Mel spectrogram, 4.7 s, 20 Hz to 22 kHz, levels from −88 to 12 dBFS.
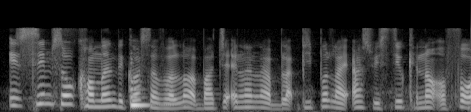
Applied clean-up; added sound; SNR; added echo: none; Bowed string instrument; -1 dB; none.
